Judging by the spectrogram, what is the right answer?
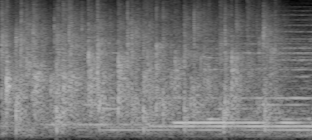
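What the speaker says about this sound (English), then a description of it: "You can clap hands." A crowd at a birthday celebration in Abu Dhabi claps steadily, many hands overlapping in a loud, continuous patter.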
